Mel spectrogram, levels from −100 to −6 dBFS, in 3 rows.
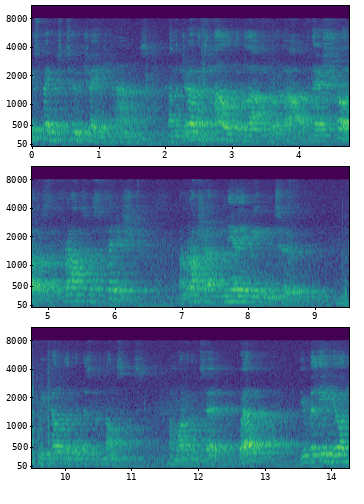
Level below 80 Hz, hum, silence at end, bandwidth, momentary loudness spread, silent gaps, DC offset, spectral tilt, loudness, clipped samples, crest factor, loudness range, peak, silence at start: -62 dBFS; none; 0 s; 8.2 kHz; 14 LU; none; under 0.1%; -5.5 dB/octave; -37 LUFS; under 0.1%; 20 dB; 6 LU; -18 dBFS; 0 s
